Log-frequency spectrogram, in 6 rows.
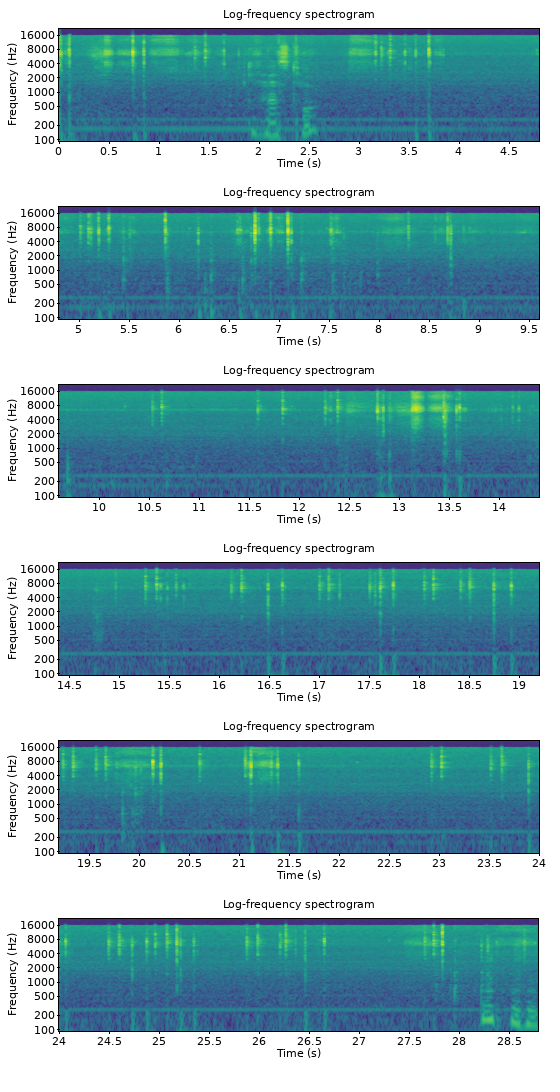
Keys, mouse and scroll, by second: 2.5 r, 3.7 s, 5.6 Tab, 5.6-6.6 drag, 7.1 Tab, 8.9 g, 11.9-13.7 right drag, 13.1 o, 13.6 g, 16.3-21.6 right drag, 16.6 g, 17.8 g, 19.1 g, 20.8-22.8 drag, 21.6 g, 23.7-25.6 right drag, 24.1 g, 25.1 g, 25.5 g, 26.5-28.1 right drag, 26.6 g, 28.1-28.7 middle drag.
